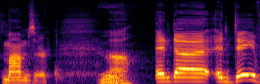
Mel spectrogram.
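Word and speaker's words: mamzer: ooh oh manzer man but it is definitely pronounced momser oh and uh and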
